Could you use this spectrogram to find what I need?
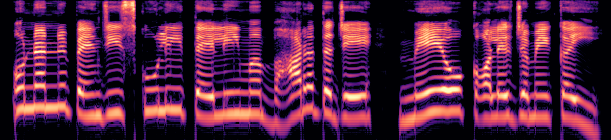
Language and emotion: Sindhi, neutral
